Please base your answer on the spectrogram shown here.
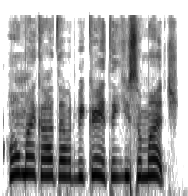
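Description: A woman voicing an earnest, modest young actress in a story roleplay, with a halting, gushing manner. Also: very high voice, steady tone, a little mellow, no echo, pitched above the performer's own voice. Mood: thrilled.

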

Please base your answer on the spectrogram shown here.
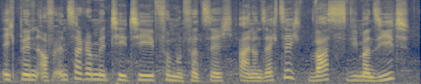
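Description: A middle-aged woman from Germany speaks in a relaxed, mellow tone. She tells her story candidly and pokes fun at herself, like a car fan being interviewed outdoors. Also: mid-range voice, fairly quick, slight background noise. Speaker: car enthusiast and event organizer. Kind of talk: casual interview.

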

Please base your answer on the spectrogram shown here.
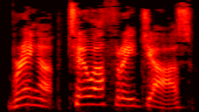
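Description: A man voicing a sharp, impatient and bossy farmer's wife. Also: sits high, big pitch swings, moderate pace, no echo, pitched above the performer's own voice, heavily acted.

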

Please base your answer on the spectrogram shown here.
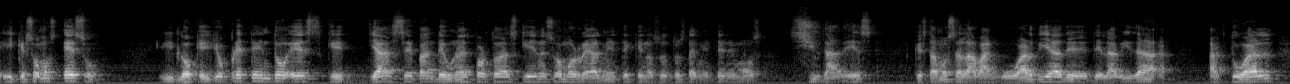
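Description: Man, middle-aged, from Colombia, lowish voice, earnest, restarts phrases, TV studio interview, lapel mic. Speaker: program guest. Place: TV studio set.

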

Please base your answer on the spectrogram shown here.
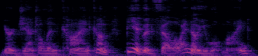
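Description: A man voicing a lazy female bird who whines and pleads in a high, coaxing voice. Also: huge pitch swings, moderate pace, darkish tone.

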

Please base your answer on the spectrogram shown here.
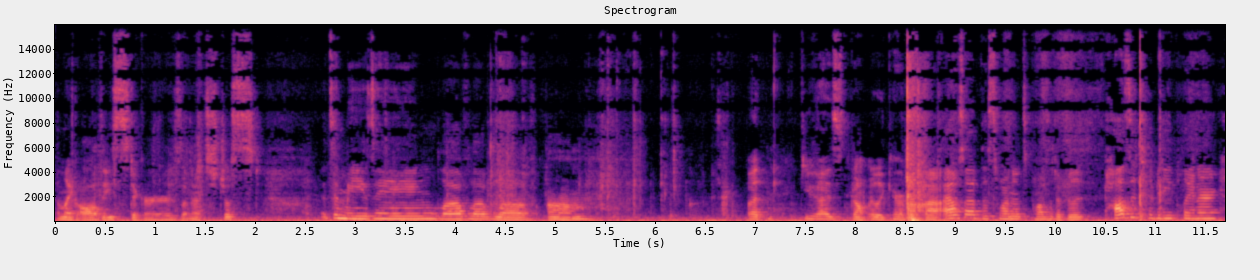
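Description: A woman's voice: medium pitch, moderate pace, background noise. A young adult woman chatting casually to camera in an informal, rambling way, recorded in a bedroom. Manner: informal, swearing, rambling asides. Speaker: vlogger. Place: bedroom indoors.

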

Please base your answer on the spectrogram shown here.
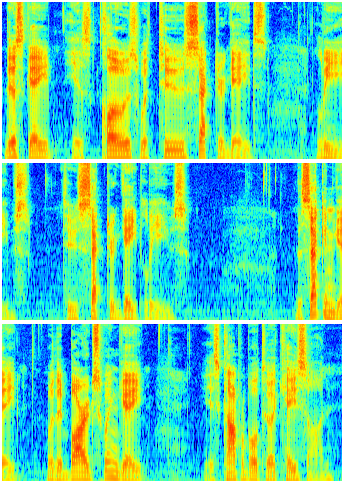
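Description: A man's voice: mid-range voice, takes it slowly, gravelly, dry recording. A man narrating a drone video as a read-aloud factual voice-over, with occasional slips and restarts. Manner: reads a factual text, with small slips and restarts.

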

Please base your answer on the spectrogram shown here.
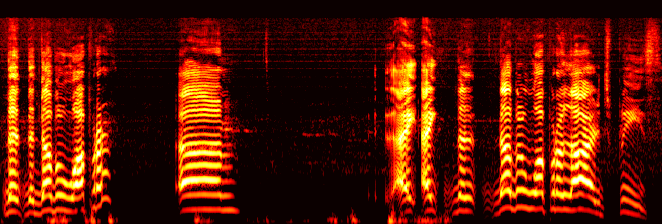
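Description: Man putting on a very high, hesitant customer voice. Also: takes it slowly, pushed and bright, no room sound, heavily acted. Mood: polite, hesitant. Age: 20s. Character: polite, confused high-voiced male drive-thru customer. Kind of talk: prank ordering at a drive-thru. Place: inside a car at a drive-thru, at night. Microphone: camera from the passenger seat. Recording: faint noise inside a car.

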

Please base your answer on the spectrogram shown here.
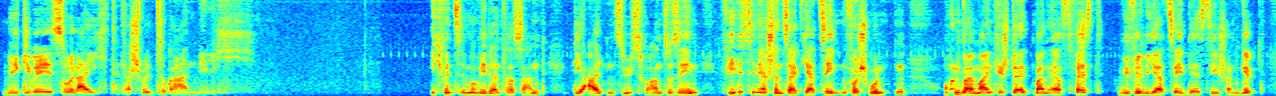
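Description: Husky-voiced man, playful commentary. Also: mid-range voice, lively intonation, brisk. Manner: chatty, playful, nostalgic. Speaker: host of a collectors' video show. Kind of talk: casual, jokey commentary on an old mail-order catalogue.

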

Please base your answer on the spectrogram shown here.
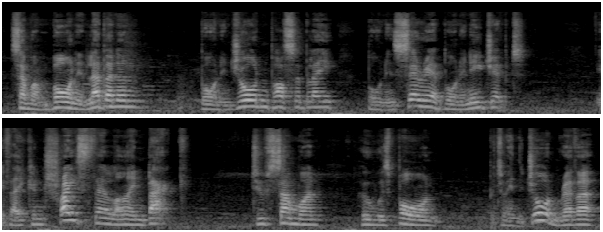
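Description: A man's voice: on the high side, animated, unhurried, fairly bright tone, slight background noise. A middle-aged man giving an informal history lecture in a small indoor room, gesturing broadly as he explains. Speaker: speaker giving a history talk.

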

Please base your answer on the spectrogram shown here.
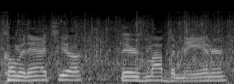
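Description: A young American man vlogging while fishing in a river, excitable and slangy, with loud exclamations, recorded on a head-mounted camera. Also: high-pitched. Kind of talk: excited outdoor vlog commentary. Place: outdoors, wading in a river. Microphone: head-mounted action camera. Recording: loud rushing river noise.

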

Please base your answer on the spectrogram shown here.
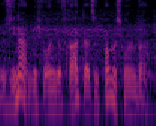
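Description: A man's voice: lowish voice, lively intonation, rapid-fire, noisy background, lightly acted. An actor playing a brash, teasing teenage moped boy in a German radio play, offhand in manner.

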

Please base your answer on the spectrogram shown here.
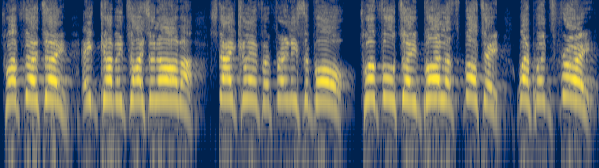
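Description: An actor playing a tense infantry soldier in a video game, barking clipped, urgent combat callouts. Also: male voice, extremely high pitch, flat delivery, measured pace, few pauses, pushed and bright, raised voice, recorded from a distance, heavily acted. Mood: alert, commanding. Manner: clipped, urgent, radio-code jargon. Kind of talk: shouted military combat callouts.

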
